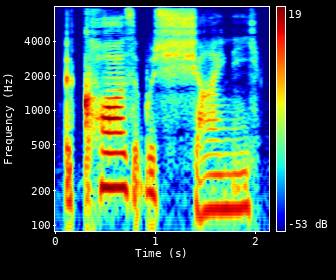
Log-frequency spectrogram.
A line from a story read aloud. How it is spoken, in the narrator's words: The crow, who was very young indeed, in fact only a year old, said wearily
